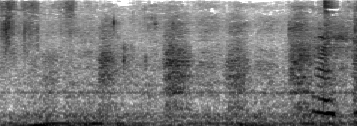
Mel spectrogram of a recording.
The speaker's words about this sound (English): Can you hear Sarah, our dog? She's panting.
